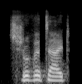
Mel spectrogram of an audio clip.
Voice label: "Shrovetide", Indian

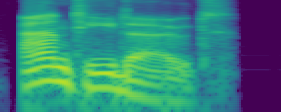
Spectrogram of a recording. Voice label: "antidote", British

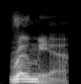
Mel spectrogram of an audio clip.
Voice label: "Romeo", British

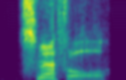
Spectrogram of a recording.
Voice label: "snaffle", British

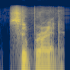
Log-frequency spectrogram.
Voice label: "superadd", American

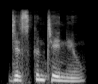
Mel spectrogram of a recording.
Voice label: "discontinue", Indian

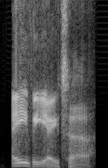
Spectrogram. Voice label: "aviator", British

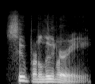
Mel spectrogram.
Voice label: "superlunary", American

